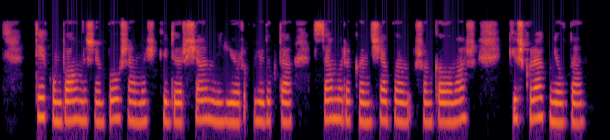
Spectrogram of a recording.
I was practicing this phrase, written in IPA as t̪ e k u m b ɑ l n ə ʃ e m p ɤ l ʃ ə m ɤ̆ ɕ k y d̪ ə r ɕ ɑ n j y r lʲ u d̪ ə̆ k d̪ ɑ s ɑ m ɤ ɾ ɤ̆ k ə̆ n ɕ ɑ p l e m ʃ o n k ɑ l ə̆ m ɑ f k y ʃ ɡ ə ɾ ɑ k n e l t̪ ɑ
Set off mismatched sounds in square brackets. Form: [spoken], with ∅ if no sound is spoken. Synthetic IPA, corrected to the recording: t̪ e k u m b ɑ l n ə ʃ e m p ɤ l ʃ [ɑ] m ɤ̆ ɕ k y d̪ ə r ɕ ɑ n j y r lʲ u d̪ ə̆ k [t̪] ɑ s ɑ m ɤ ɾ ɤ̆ k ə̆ n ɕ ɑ p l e m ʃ o n k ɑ l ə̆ m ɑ [ʃ] k y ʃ [k] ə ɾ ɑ k n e l t̪ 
